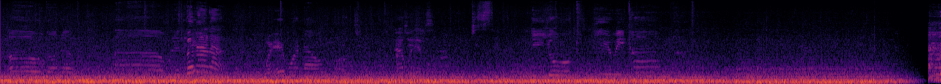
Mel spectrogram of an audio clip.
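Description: Airliner cabin noise during takeoff: a loud, steady low rumble of the jet engines and the roll down the runway, with voices talking over it now and then. It fades out near the end.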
